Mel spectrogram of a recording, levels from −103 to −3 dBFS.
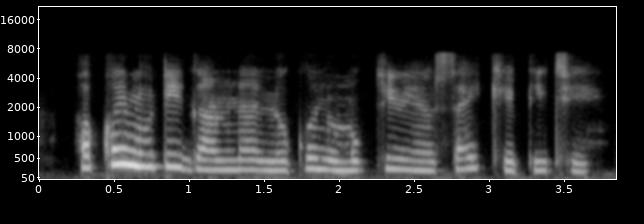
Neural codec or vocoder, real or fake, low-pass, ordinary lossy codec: codec, 32 kHz, 1.9 kbps, SNAC; fake; 7.2 kHz; none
